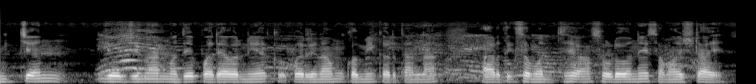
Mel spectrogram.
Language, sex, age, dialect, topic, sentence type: Marathi, male, 18-24, Varhadi, agriculture, statement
